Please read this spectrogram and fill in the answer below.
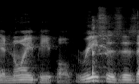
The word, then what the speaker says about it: Reese's: Is it Reese's or is it Reese's? How do you say that when you talk about that candy? Reese's. – Correct, Reese's. yeah, correctly, it's Reese's.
